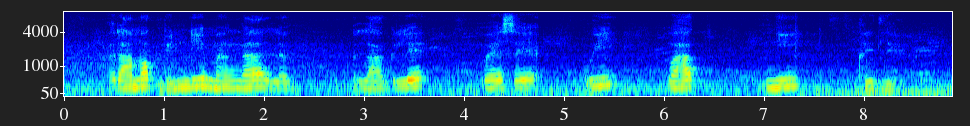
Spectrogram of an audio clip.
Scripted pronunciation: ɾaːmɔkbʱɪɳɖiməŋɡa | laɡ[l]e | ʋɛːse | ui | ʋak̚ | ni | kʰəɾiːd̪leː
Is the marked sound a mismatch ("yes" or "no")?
no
